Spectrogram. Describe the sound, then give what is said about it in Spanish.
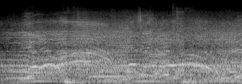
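A large crowd shouts and cheers loudly all at once as a preacher urges them to shout, a sustained roar of overlapping voices with whoops and yells rising throughout. “En momentos de escasez en momentos de persecución, grítalo, en momentos de acusaciones, en momentos de crítica, Jehová el Señor me ayudará.”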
